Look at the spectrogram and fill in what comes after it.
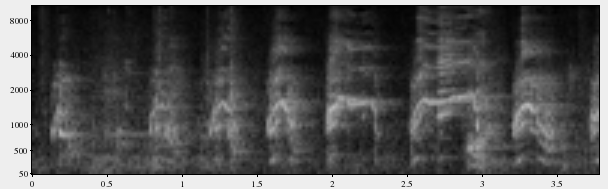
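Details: Shiba Inu puppies of Ichi and Hime at sixteen days, 13 March 2017, whine steadily: short nasal cries roughly every half second, each rising then dropping, growing louder toward the end.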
